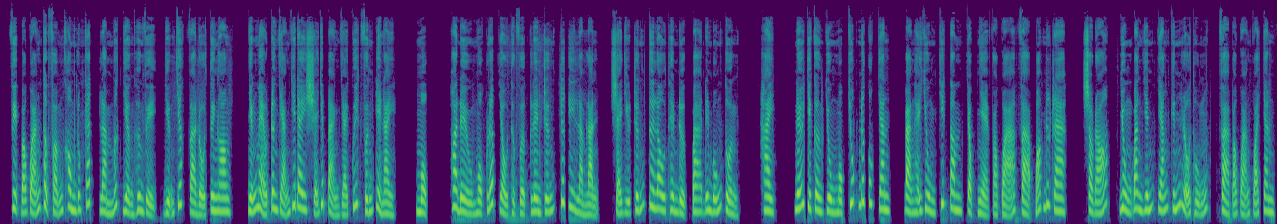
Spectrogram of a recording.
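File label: Vietnamese, female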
